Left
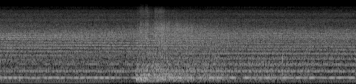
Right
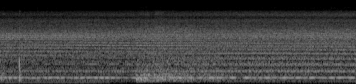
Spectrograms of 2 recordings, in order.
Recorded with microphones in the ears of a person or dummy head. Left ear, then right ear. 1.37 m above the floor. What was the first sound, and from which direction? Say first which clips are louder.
A drone: left 4 dB; 15° left (ahead or behind).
